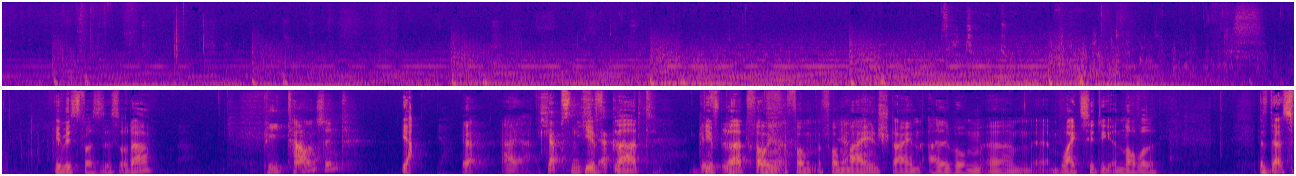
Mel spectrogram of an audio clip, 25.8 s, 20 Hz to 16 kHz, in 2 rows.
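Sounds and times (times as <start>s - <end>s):
low droning musical hum: 0.0s - 13.0s
slow heartbeat thumping in a song intro: 0.0s - 13.4s
speech: 13.5s - 14.6s, 15.6s - 24.6s, 25.5s - 25.8s.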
